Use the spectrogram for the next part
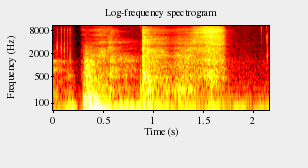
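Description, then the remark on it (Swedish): A voice imitates a donkey's bray with two loud, breathy bursts in quick succession, with no other talking around it. “Ior, så låter svaret! Grå och packad häst är helt rätt.”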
